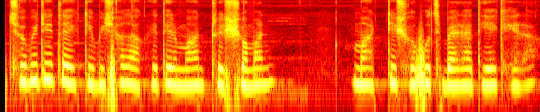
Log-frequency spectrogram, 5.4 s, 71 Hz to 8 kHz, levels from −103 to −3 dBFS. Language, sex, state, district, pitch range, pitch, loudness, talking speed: Bengali, female, West Bengal, Cooch Behar, 225-240 Hz, 230 Hz, -19 LUFS, 120 wpm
